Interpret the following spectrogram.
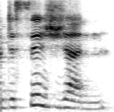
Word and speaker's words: decision: Normal S sound is like S, but if it's SION, then it's like an SH sound. So it's shh. Yeah, so decision.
